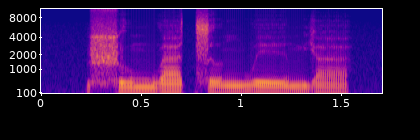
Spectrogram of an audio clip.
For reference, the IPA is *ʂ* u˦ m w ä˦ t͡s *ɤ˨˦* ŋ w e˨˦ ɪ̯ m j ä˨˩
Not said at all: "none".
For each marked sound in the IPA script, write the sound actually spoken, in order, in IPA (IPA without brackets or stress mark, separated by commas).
ʂ, ɤ˨˦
